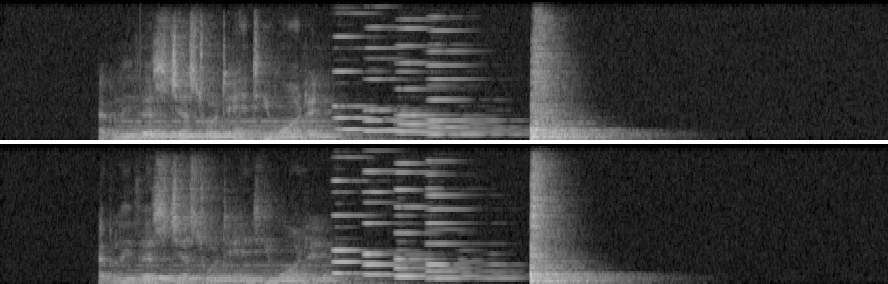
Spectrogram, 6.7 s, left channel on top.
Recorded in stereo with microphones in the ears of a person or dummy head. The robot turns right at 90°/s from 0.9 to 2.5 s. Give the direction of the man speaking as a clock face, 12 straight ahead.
1 o'clock.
